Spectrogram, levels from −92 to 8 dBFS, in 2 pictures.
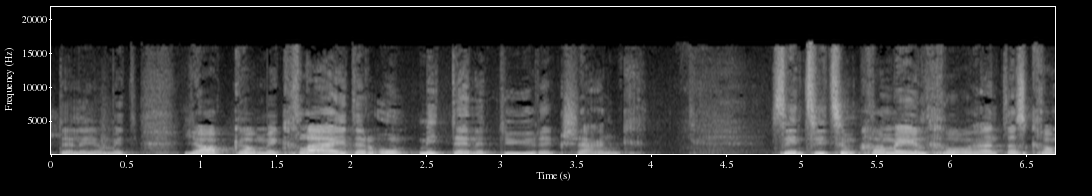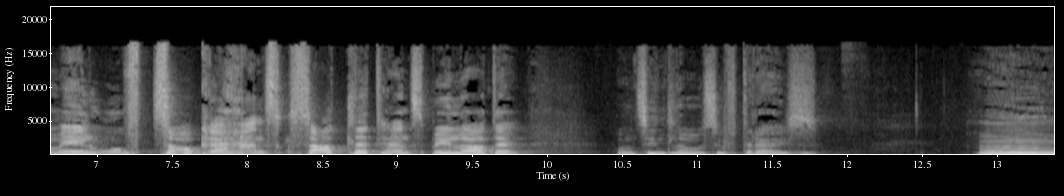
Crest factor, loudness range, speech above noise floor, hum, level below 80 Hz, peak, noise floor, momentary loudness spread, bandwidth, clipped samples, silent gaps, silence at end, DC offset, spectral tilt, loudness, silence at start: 20 dB; 6 LU; 36 dB; none; -48 dBFS; -4 dBFS; -60 dBFS; 14 LU; 16.5 kHz; under 0.1%; none; 0 s; under 0.1%; -4 dB/octave; -23 LUFS; 0.05 s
